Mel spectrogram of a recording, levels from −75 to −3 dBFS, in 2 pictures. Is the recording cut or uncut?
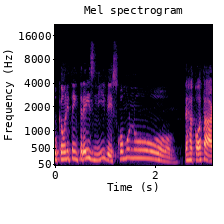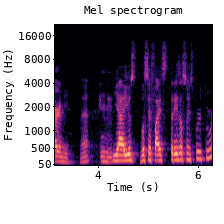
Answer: cut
